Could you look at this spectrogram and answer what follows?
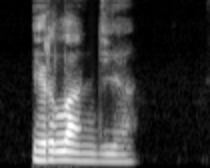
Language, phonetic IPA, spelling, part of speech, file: Russian, [ɪrˈɫanʲdʲɪjə], Ирландия, proper noun, Ru-Ирландия.ogg
- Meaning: Ireland (a country in northwestern Europe)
